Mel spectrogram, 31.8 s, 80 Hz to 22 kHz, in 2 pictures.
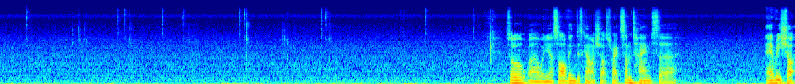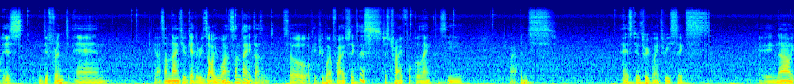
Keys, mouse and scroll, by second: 1.7-2.3 shift+s, 2.3 shift+click, 3.2 click, 3.9-4.6 shift+s, 5.7-6.4 typing, 8.5-31.7 drag.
